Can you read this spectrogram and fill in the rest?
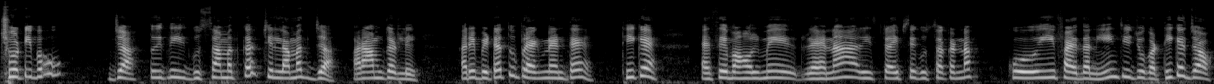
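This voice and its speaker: A woman's voice: high voice, normal speed, a bit bright. A woman voicing a nagging middle-aged mother-in-law in a cartoon story, scolding and then soothing her daughters-in-law. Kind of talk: cartoon voice acting.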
